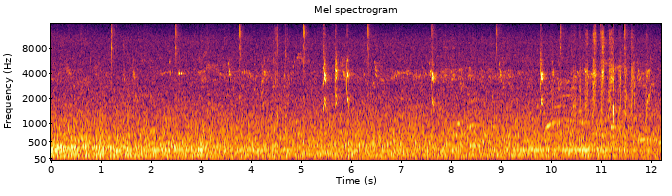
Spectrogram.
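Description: Small birds chirping in short, high calls scattered throughout, with a quick run of chirps near the end, over a faint steady low hum.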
